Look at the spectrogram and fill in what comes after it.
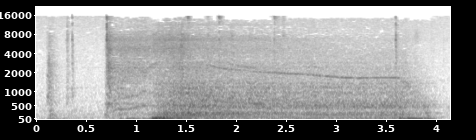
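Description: Mercedes SL600's 6-litre V12 engine started on a supercapacitor: a moment of cranking, then it catches with a flare and runs steadily, with a faint whine that slowly falls in pitch, before cutting off near the end.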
